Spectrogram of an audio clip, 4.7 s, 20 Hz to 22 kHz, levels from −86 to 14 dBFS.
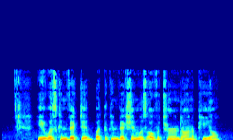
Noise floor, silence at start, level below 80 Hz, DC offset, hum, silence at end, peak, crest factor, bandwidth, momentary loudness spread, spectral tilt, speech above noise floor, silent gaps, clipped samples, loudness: -42 dBFS; 0.3 s; -64 dBFS; under 0.1%; none; 0.25 s; -4 dBFS; 16 dB; 11.5 kHz; 11 LU; -6.5 dB/octave; 23 dB; none; under 0.1%; -20 LUFS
